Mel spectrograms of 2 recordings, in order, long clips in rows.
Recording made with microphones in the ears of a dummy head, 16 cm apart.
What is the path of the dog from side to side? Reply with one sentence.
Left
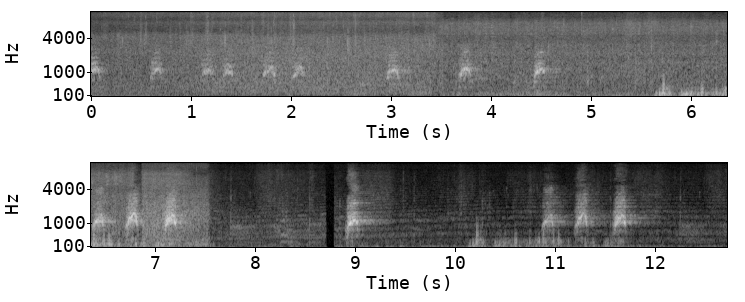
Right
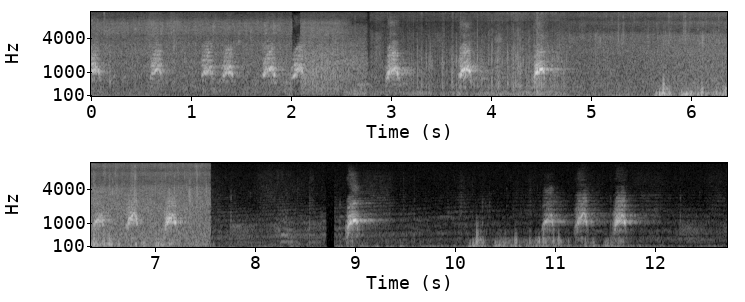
You can hear the dog travel towards the left.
